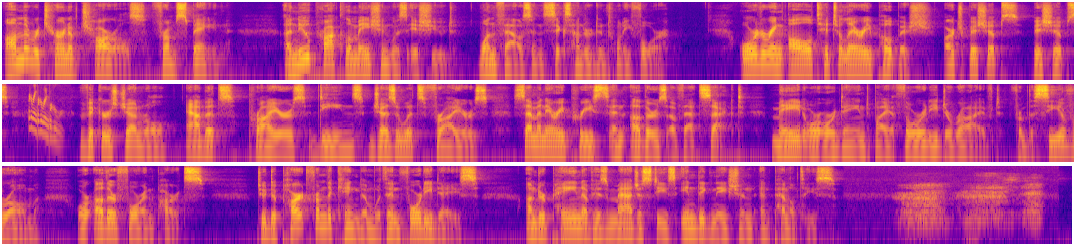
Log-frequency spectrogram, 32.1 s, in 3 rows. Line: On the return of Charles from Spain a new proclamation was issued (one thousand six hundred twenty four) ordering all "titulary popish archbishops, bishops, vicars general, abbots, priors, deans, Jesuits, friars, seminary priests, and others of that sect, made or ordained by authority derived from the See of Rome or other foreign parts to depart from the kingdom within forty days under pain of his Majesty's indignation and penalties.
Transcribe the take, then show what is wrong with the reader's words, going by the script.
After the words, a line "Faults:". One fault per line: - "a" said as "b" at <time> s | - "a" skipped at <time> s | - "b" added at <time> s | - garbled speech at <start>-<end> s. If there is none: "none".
On the return of Charles from Spain a new proclamation was issued (one thousand six hundred twenty four) ordering all "titulary popish archbishops, bishops, vicars general, abbots, priors, deans, Jesuits, friars, seminary priests, and others of that sect, made or ordained by authority derived from the See of Rome or other foreign parts to depart from the kingdom within forty days under pain of his Majesty's indignation and penalties.
Faults:
none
